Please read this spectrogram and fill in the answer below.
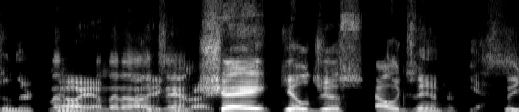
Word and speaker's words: Shai: a nerd but like his name is Shay and yeah Shay not Shai so it's Shay Gilgamesh Alexander Gil Giles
